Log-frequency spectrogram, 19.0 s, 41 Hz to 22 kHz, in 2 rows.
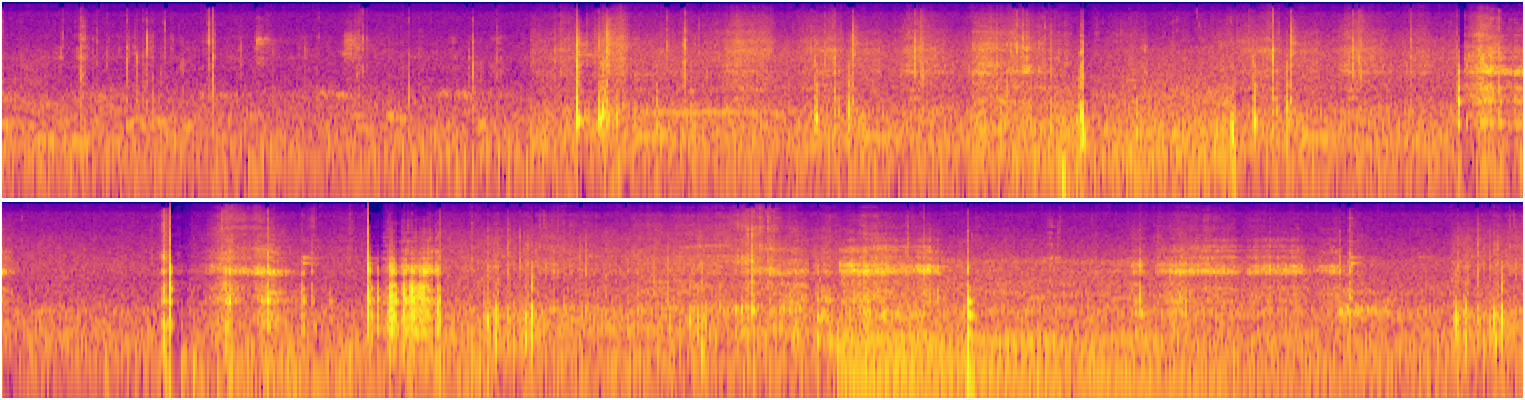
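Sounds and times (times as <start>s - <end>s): knife scraping: 3.3s - 6.8s, 7.6s - 9.6s, 10.5s - 19.0s.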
